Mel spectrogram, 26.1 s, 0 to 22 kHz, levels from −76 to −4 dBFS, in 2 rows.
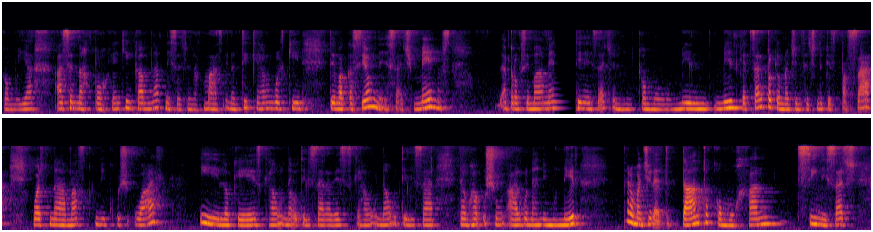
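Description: Long network dropout, 8.28 to 8.63 s: about 0.32 s of speech is missing, likely because packets stopped arriving. The receiver stretches the last sound into a fading buzz, leaving about 50 ms of silence before speech resumes, all within the call's 8 kHz band.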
